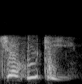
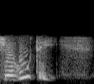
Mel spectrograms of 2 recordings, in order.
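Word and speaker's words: Djehuti: taken from the word Jehuti. Jehuti. And right, which it is spelled Talmudy, right, but it's actually pronounced Jehuti. So it's J-E-W-H-U-T-I, Jehuti. And sometimes they put the D in front of it.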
